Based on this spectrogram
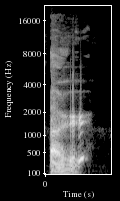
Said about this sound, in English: It's based on clearing your throat. If you go, that grit is your false chords coming together.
